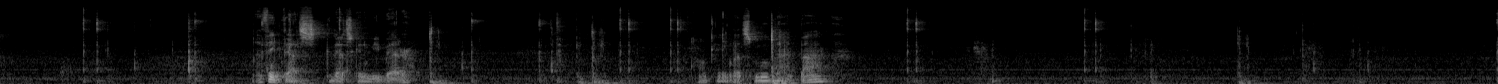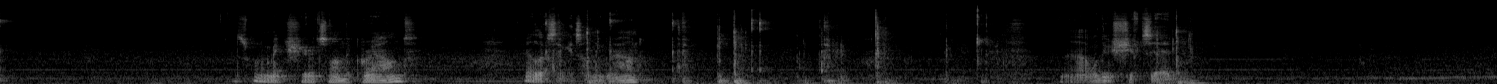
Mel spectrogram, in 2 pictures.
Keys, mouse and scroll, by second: 3.1 Tab, 3.1-4.5 drag, 4.5 a, 6.1 ctrl+s, 6.1-9.2 drag, 7.9 m, 12.5 KP_1, 16.5 middle click, 21.1 a, 21.3 middle click, 22.5 ctrl+s, 23.9 KP_0, 27.7 shift+z.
